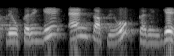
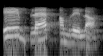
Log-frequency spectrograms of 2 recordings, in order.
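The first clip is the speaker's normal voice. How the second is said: slow clear example; 2 semitones lower, much slower than usual. Shown as a demonstration. Teacher dictating an example to students, slow and clear. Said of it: "umbrella से पहले यहाँ पे क्या है?".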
